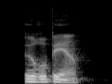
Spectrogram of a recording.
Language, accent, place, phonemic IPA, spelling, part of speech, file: French, France, Lyon, /ø.ʁɔ.pe.ɛ̃/, européens, adjective, LL-Q150 (fra)-européens.wav
- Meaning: masculine plural of européen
